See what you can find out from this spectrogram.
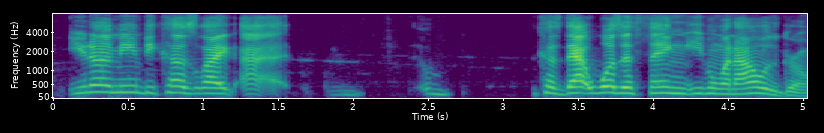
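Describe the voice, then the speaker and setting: Speaking at a fairly quick pace with long, frequent pauses, a man uses a high-pitched, raised, projected voice with a bright, sharp tone and fairly even intonation. His loudness swings widely, and the sound is dry and close with no echo. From US Midwest, Chicago south suburbs. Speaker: podcast host. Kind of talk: casual chat.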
